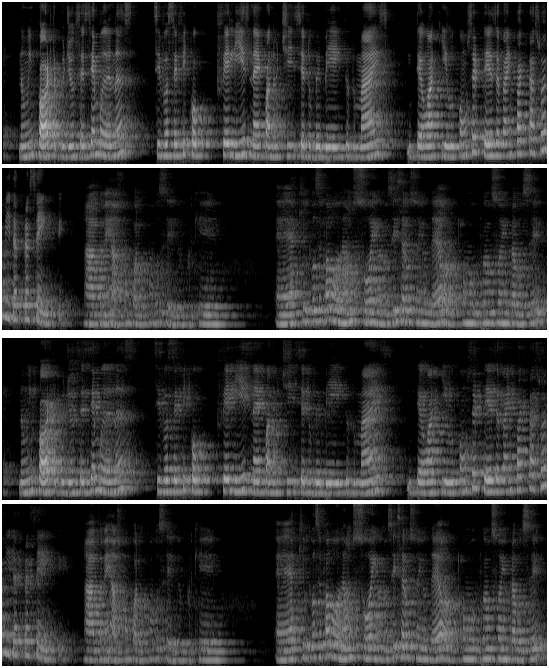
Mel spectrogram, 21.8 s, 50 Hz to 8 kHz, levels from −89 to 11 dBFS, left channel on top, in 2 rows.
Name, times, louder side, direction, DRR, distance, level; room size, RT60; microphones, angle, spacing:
voice 1, 0.3-2.5 3.1-3.9 4.3-7.6 8.1-12.1, left 2 dB, 55° left, 7 dB, 4.0 m, -33 dB
voice 2, 12.5-15.2 16.4-21.6, equal, 20° right, 2 dB, 7.1 m, -38 dB
23.5 x 22.5 x 10.0 m, 1.2 s
head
